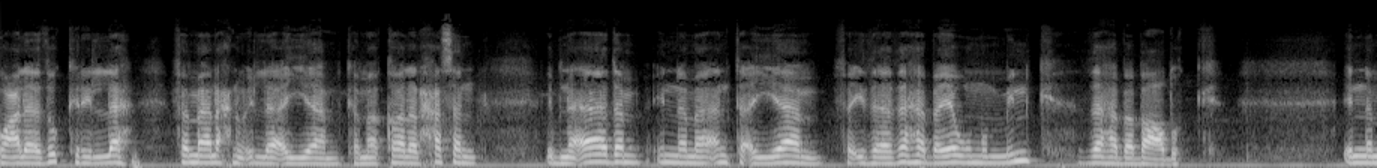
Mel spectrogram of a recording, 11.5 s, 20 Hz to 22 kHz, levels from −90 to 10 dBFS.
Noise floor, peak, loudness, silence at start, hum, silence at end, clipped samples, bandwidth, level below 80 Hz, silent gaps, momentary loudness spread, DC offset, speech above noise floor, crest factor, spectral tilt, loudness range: -34 dBFS; 0 dBFS; -15 LUFS; 0 s; none; 0 s; under 0.1%; 10.5 kHz; -44 dBFS; none; 21 LU; under 0.1%; 20 dB; 14 dB; -8 dB/octave; 2 LU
